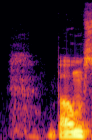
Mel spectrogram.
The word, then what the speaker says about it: Boomsma: bang on wonderful and just to confirm the pronunciation of your surname is bomes bomes okay yeah cuz you know I'd said but it's fine I don't mind i' said boo for a year before I asked you know everybody gets it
